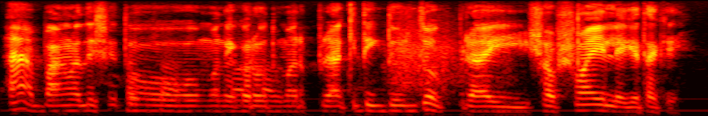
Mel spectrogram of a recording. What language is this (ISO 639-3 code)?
ben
